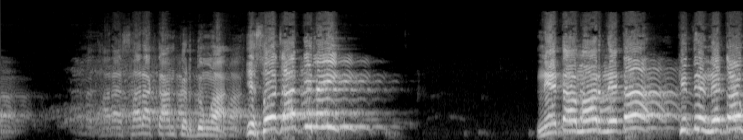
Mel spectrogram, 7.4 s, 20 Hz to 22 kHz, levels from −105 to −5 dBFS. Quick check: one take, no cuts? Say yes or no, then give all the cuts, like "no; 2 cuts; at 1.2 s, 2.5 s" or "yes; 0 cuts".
no; 1 cut; at 1.2 s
